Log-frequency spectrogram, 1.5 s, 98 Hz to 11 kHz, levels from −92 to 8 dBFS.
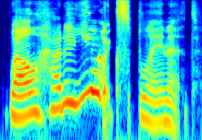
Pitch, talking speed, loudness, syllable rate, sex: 280 Hz, 235 wpm, -16 LUFS, 5.2 syllables/s, female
